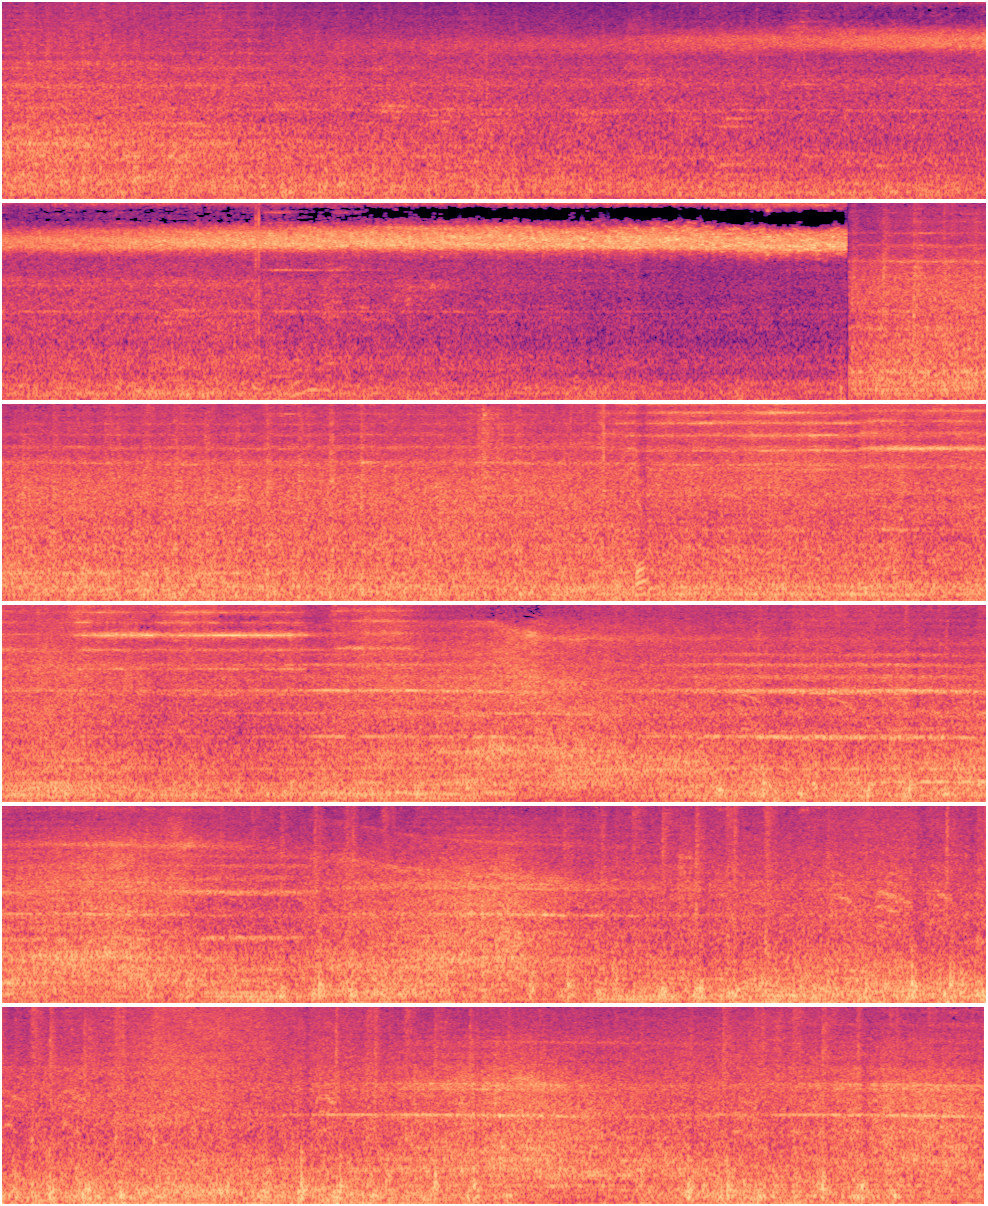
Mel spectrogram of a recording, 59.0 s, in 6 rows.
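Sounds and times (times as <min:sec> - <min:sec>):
wheel squeal: 0:06.8 - 0:18.3, 0:26.2 - 0:35.3.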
